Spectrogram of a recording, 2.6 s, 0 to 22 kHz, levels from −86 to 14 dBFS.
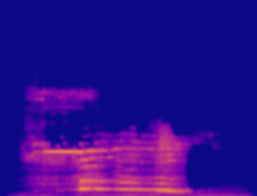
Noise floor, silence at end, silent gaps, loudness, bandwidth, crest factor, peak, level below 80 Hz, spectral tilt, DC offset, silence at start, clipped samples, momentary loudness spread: -53 dBFS; 0.65 s; none; -15 LUFS; 12.5 kHz; 18 dB; -2 dBFS; -52 dBFS; 1 dB/octave; under 0.1%; 0.3 s; under 0.1%; 11 LU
